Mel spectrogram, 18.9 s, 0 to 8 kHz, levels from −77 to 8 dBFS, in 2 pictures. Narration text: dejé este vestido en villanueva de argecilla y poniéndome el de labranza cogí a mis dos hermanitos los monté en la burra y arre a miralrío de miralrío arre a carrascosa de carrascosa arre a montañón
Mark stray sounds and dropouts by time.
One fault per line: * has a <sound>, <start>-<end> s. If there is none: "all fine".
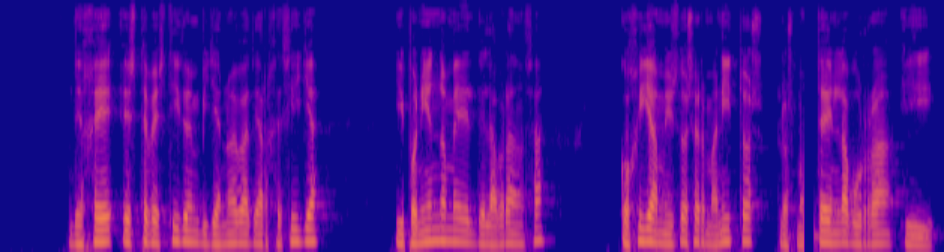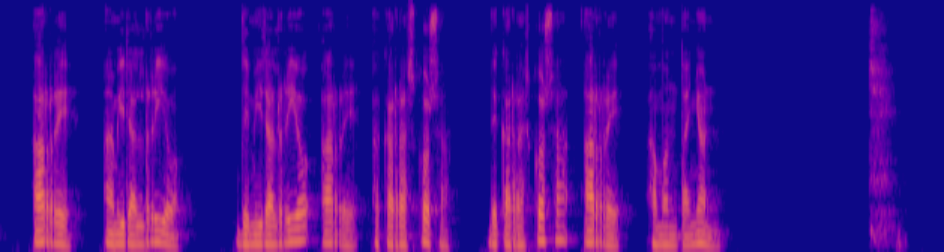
* has a dropout, 8.0-8.1 s
* has a sneeze, 18.1-18.5 s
